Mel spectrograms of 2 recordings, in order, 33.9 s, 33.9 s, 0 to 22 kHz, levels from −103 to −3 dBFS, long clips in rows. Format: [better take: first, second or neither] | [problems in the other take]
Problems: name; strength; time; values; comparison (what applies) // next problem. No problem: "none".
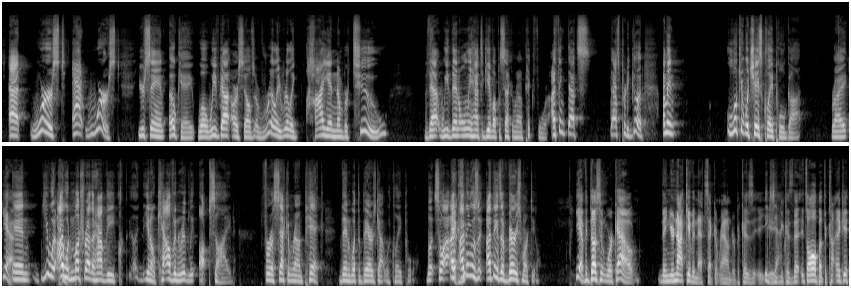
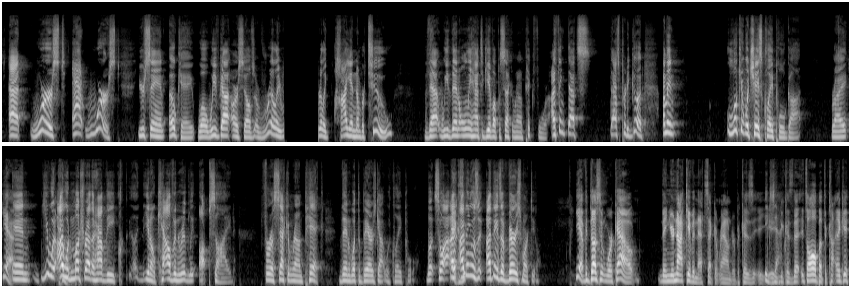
first | audio freezing; at 5.5 s for 0.5 s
